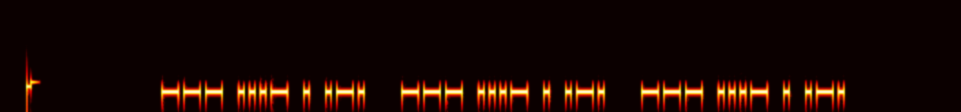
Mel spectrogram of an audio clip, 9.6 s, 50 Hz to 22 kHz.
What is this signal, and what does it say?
Morse code, heard as a keyed tone, about 22 wpm, 700 Hz. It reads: OVER OVER OVER
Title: Top 100 Words Repeated 22wpm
